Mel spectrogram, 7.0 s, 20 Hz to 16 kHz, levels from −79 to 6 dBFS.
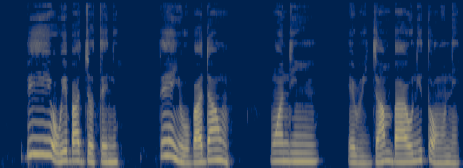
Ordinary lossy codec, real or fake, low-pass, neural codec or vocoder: none; real; 14.4 kHz; none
